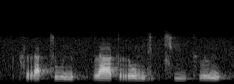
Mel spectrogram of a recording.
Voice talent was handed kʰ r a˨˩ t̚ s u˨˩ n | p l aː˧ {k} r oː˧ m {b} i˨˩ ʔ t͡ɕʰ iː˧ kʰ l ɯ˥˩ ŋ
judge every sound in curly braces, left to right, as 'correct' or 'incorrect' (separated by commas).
correct, incorrect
